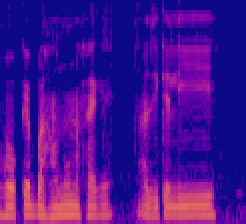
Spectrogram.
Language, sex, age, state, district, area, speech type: Assamese, male, 45-60, Assam, Dhemaji, rural, spontaneous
